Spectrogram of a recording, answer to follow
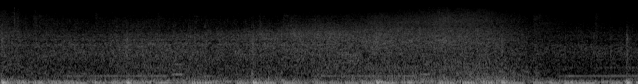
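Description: Small waves washing onto a sandy beach, with wind rumbling on the microphone. A faint steady tone comes and goes three times.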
